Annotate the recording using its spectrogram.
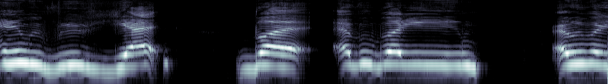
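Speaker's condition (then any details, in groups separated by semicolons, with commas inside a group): Cerebral palsy; affects speech and fine motor skills; primarily affects speech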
